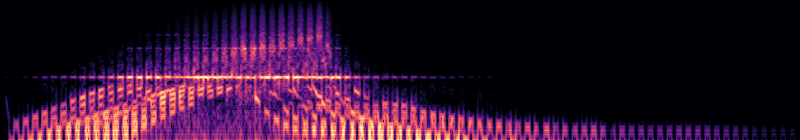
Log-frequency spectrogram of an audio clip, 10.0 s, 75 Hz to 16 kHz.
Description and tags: Digi Sweeper 1
Radio Style Sweeper Created in Logic Pro X using the ES1 Synth. Modification of the Bright Swell Pad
